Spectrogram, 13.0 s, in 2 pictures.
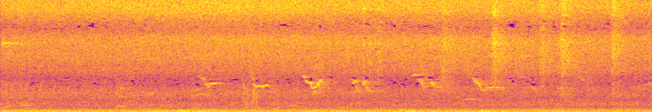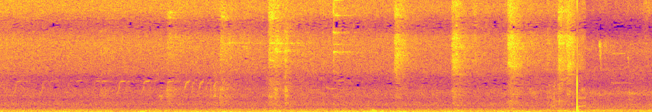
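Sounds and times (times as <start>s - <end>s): small birds chirping: 1.9s - 10.6s.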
